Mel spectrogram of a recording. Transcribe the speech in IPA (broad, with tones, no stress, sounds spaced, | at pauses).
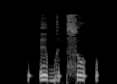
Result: ʔ e˦˨ b ɪ˦ ʔ sʰ ʊ˦ ʔ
